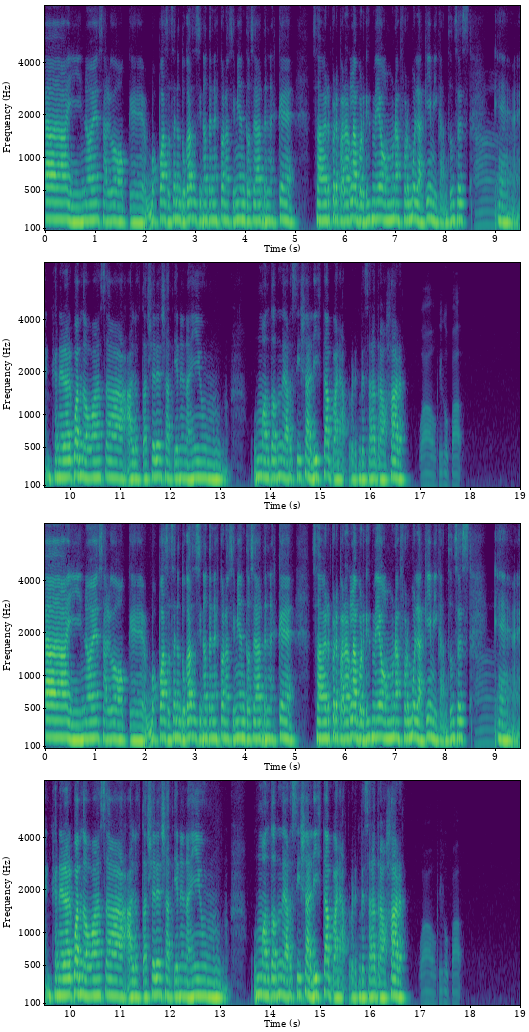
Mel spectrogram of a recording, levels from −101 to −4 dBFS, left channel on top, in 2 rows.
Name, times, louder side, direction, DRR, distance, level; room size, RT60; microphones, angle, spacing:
voice 1, 0.0-5.1 5.4-8.6 9.0-13.2 13.7-16.8, right 2 dB, 55° right, 0.8 m, -29 dB
voice 2, 8.6-9.6 17.0-17.9, left 2 dB, 80° left, 6.4 m, -53 dB
head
